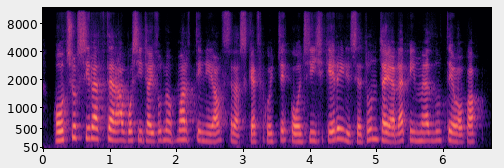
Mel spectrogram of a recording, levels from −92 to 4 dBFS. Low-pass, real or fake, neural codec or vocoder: 10.8 kHz; fake; codec, 16 kHz in and 24 kHz out, 0.6 kbps, FocalCodec, streaming, 4096 codes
